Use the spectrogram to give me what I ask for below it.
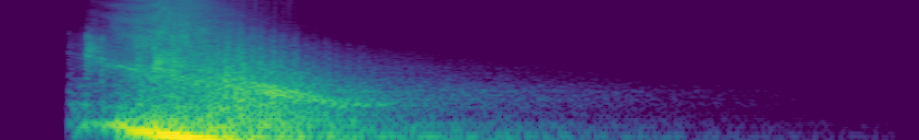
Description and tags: My first try for sound of space jet or something like that...
Used sounds:
- jet
- closing door
- helicopter
- fan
